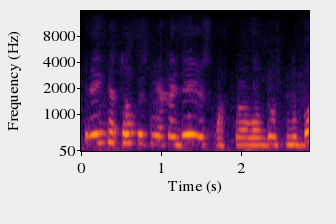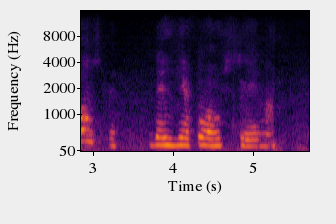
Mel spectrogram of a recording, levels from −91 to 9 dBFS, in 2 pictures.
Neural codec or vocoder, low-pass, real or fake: codec, 44.1 kHz, 2.6 kbps, DAC; 14.4 kHz; fake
